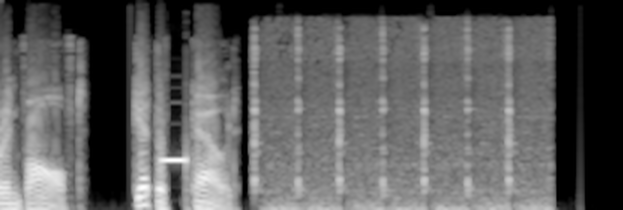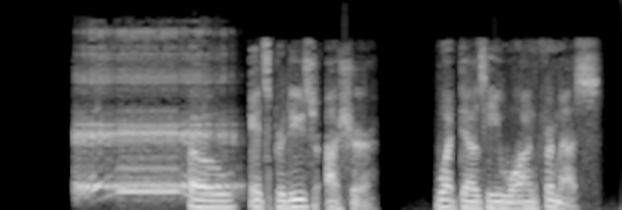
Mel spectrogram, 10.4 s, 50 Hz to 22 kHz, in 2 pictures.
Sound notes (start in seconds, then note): 5.8 car horn ringtone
